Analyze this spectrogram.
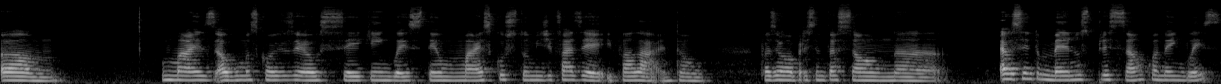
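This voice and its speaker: At a fairly slow pace, a woman speaks in a dark, mellow tone at medium pitch, her intonation monotone and flat. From Japan. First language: Japanese, Russian and Spanish (speaking Portuguese). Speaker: vlogger. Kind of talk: casual vlog talk. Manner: hesitant, many fillers.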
